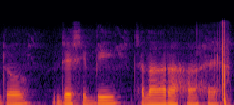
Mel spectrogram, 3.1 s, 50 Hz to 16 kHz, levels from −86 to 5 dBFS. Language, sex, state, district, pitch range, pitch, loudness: Hindi, male, Haryana, Charkhi Dadri, 100-115 Hz, 105 Hz, -27 LUFS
